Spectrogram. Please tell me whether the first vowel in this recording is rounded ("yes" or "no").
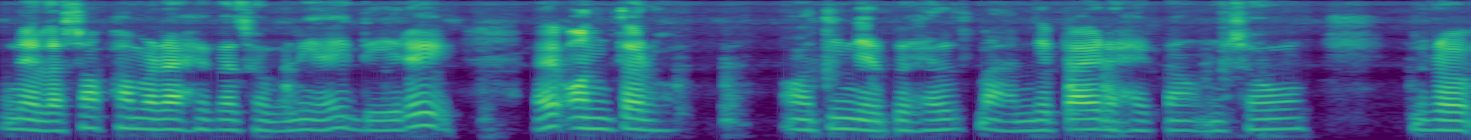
yes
